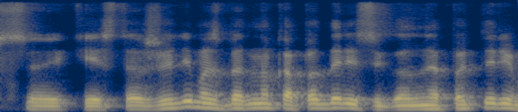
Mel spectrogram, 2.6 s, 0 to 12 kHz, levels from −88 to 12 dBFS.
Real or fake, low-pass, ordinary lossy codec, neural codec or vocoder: fake; 10.8 kHz; MP3, 96 kbps; codec, 24 kHz, 1.2 kbps, DualCodec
